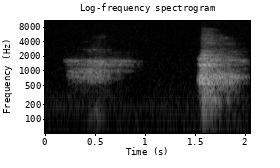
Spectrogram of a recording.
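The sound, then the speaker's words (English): A deliberate, audible human breath: a drawn-out airy inhale, a short pause, then a stronger, rushing exhale. No one speaks. “We're saying the name of our creator every single time we breathe.”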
